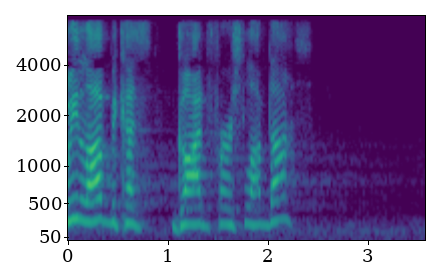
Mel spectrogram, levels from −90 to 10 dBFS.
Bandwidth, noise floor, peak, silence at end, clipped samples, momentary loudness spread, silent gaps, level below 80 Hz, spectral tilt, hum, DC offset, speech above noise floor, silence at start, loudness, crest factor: 7.6 kHz; -67 dBFS; -8 dBFS; 1.35 s; under 0.1%; 14 LU; none; -76 dBFS; -2.5 dB/octave; none; under 0.1%; 40 dB; 0 s; -27 LUFS; 20 dB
